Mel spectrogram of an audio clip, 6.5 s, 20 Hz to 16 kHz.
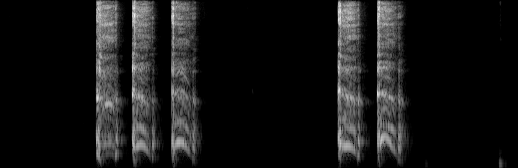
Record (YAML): cough_length: 6.5 s
cough_amplitude: 32768
cough_signal_mean_std_ratio: 0.36
survey_phase: alpha (2021-03-01 to 2021-08-12)
age: 18-44
gender: Female
wearing_mask: 'No'
symptom_none: true
symptom_onset: 12 days
smoker_status: Never smoked
respiratory_condition_asthma: false
respiratory_condition_other: false
recruitment_source: REACT
submission_delay: 2 days
covid_test_result: Negative
covid_test_method: RT-qPCR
